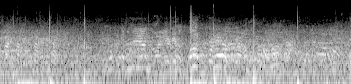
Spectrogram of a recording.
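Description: A basketball bounces on the court with dull thumps.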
